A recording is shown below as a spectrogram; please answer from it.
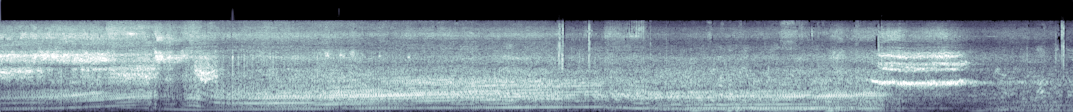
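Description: A Fiat Marea Turbo and a turbocharged Honda Civic coupe launching off the drag-strip start line and accelerating hard, engine pitch climbing through the gears.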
